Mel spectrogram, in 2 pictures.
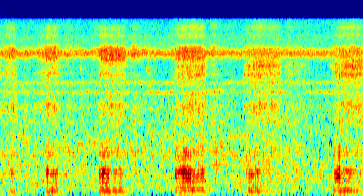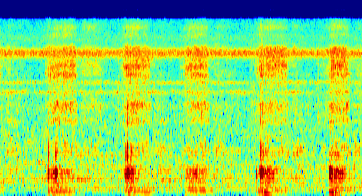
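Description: Regular rough, snorting breaths in sleep, roughly one every second, with a faint whistle: snoring in a short-nosed puppy.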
